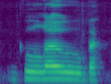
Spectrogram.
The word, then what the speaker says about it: globe: look at that's glob what is silent that i didn't use a finger for that would make that o vowel long a sneaky e very good globe like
